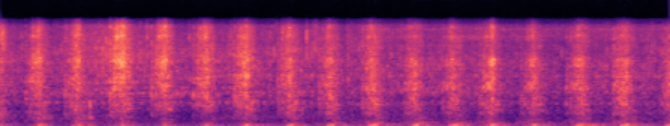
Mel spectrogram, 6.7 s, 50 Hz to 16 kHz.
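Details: 1997 Powerstroke diesel at idle: a deep, uneven loping beat of about two pulses a second that surges and dips. The rough idle occurs cold or warm in any weather and smooths out with throttle. GPR, glow plugs, MAP and cam sensors already replaced and FPR screen cleaned; cause unknown.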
